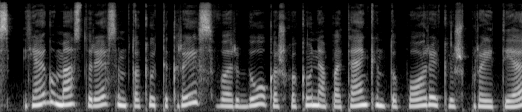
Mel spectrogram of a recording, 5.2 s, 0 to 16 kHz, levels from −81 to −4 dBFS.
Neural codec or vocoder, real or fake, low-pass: none; real; 14.4 kHz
